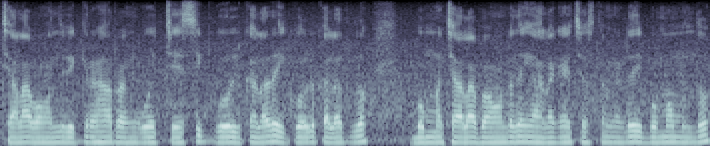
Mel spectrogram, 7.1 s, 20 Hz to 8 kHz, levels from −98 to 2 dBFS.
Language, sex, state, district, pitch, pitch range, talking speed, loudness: Telugu, male, Andhra Pradesh, Anantapur, 105 Hz, 105-110 Hz, 170 wpm, -18 LUFS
